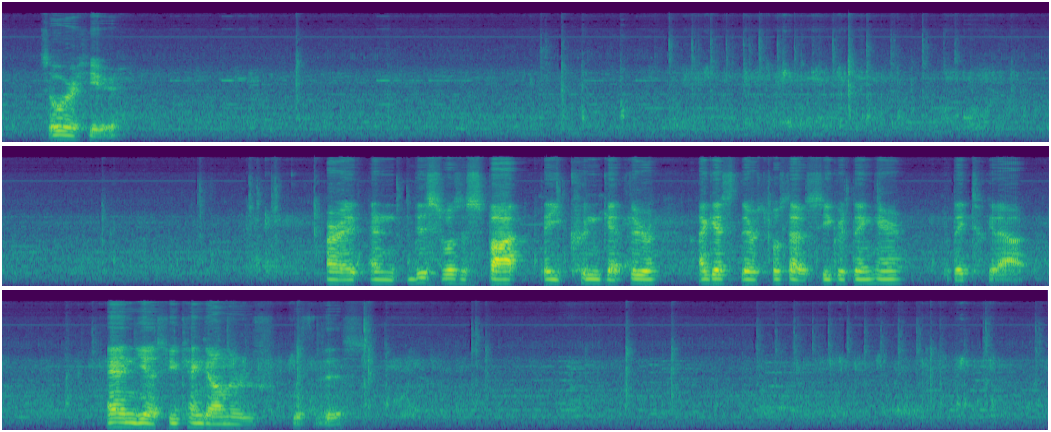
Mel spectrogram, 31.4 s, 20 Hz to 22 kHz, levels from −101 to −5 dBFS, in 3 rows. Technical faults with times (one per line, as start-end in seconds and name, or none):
none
